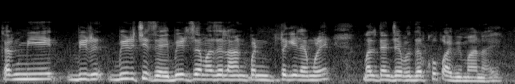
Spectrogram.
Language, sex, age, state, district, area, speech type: Marathi, female, 60+, Maharashtra, Osmanabad, rural, spontaneous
